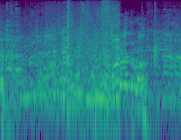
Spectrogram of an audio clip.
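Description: Many people talking at once: crowd chatter of guests, with voices overlapping.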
